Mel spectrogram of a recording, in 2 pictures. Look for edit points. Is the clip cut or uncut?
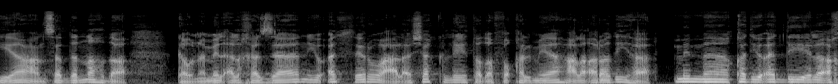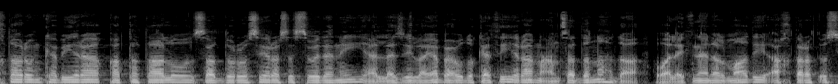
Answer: cut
